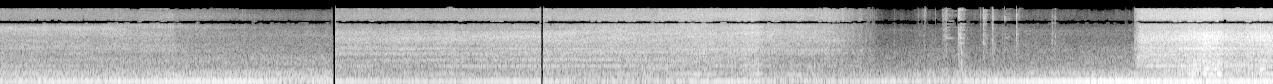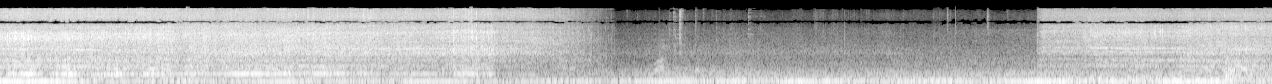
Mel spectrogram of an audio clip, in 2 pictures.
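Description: A chainsaw motor runs with a loud, steady hum.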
